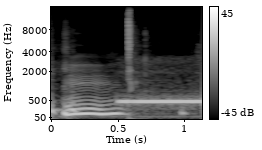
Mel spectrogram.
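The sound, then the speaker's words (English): A brief voiced sound gives way to a steady, unbroken electronic telephone tone, loud, like an outgoing call ringing on the line. “Pick up the phone. It's us.”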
